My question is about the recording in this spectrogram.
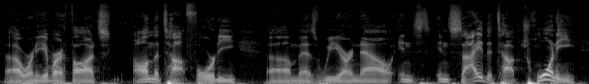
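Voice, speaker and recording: A man's voice: low-pitched, moderate pace. An American man hosting a sports talk show, counting down a ranked list of players in conversation.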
